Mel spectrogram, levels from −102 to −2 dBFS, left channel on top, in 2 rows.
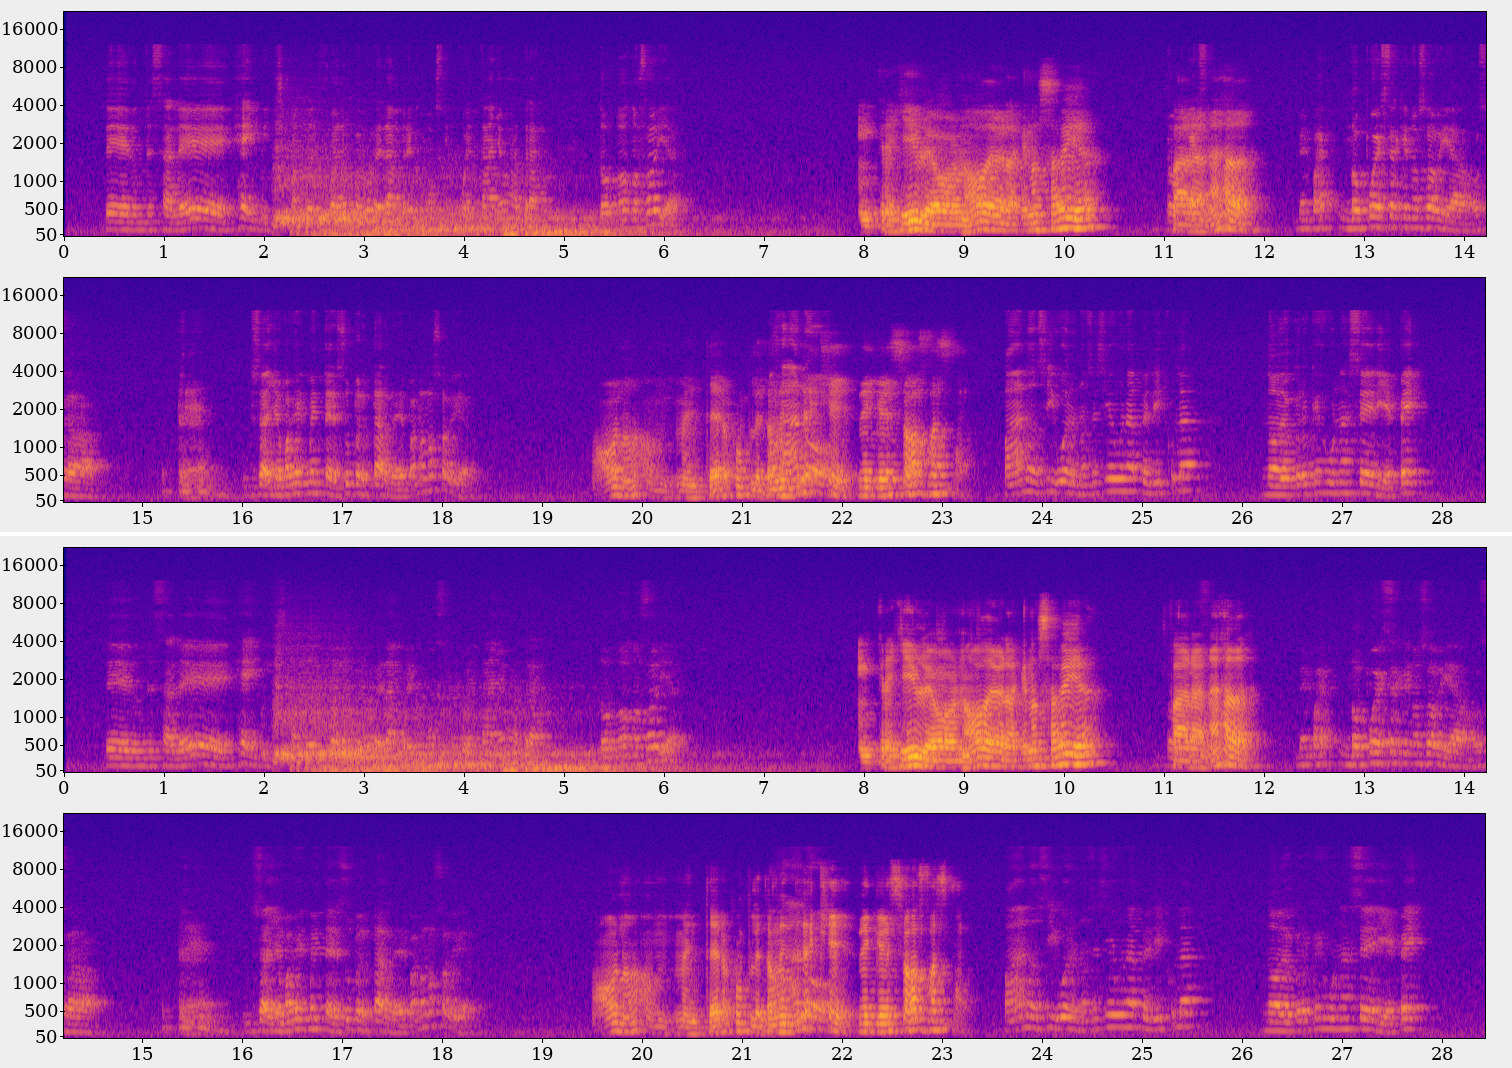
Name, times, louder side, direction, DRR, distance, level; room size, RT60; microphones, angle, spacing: voice 1, 0.4-4.8 5.3-6.2 11.0-11.5 12.3-14.5 15.4-18.3 21.2-21.9 23.6-25.5 26.2-27.7, left 2 dB, 55° left, 4 dB, 4.3 m, -36 dB
sound 1, 1.9-7.2, equal, 30° right, 4.6 m, -35 dB
voice 2, 7.9-10.4 11.1-11.9 19.5-23.2, right 1 dB, 85° right, 7 dB, 2.9 m, -26 dB
15.5 x 11.5 x 3.3 m, 0.38 s
head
